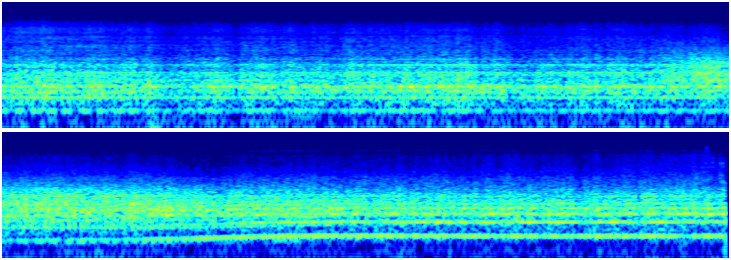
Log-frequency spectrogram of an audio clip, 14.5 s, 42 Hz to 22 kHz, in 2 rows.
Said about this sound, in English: There is one loop around the pattern, single engine, in a DC-3.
